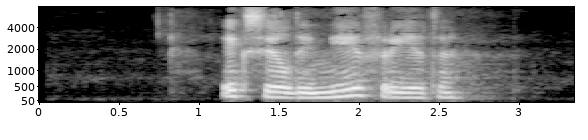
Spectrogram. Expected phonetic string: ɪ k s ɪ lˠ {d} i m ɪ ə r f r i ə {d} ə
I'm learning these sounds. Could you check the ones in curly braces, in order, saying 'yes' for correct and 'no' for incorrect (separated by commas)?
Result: yes, no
